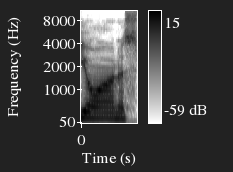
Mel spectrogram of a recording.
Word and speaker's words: Johannes: Do you pronounce it Johannes or Johannes Trithemius? I say Johannes because initially, like, that's what the J was. The J was like a different form of I.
